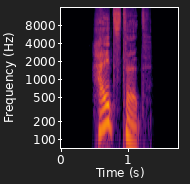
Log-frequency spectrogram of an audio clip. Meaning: inflection of heizen: 1. second-person plural preterite 2. second-person plural subjunctive II
- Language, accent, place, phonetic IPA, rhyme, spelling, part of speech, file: German, Germany, Berlin, [ˈhaɪ̯t͡stət], -aɪ̯t͡stət, heiztet, verb, De-heiztet.ogg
